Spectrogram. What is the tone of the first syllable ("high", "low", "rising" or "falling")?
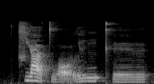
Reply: falling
